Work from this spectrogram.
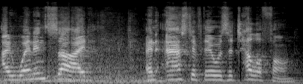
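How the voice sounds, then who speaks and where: An actor in a radio play playing a frightened young man who narrates his ordeal as he unravels, intense and halting. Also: high voice, noisy background, close to an everyday voice. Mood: weary, desperate. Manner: intense, haunted, halting under strain. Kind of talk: dramatic radio play acting.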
